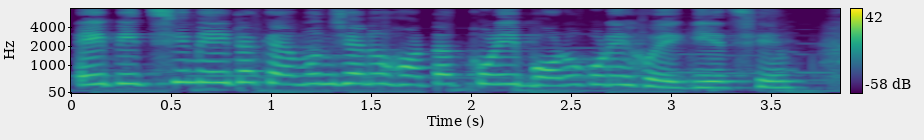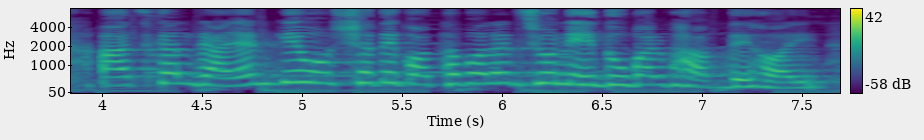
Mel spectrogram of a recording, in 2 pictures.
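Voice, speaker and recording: A woman's voice: sits high, normal speed. A woman narrator reading a scripted romantic story. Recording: music bed under the voice.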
